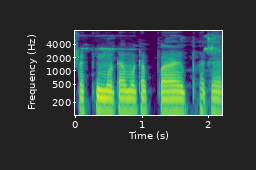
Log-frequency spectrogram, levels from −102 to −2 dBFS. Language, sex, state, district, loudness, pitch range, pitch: Bengali, male, West Bengal, Purulia, -15 LUFS, 115-120 Hz, 120 Hz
